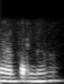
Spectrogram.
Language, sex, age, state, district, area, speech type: Malayalam, male, 45-60, Kerala, Kozhikode, urban, conversation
